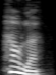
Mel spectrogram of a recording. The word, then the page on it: howler: British English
